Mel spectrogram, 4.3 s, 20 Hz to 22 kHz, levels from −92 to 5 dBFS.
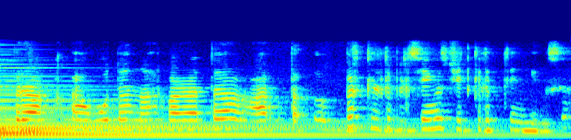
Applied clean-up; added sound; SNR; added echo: none; Acoustic guitar / Strum; 4 dB; none.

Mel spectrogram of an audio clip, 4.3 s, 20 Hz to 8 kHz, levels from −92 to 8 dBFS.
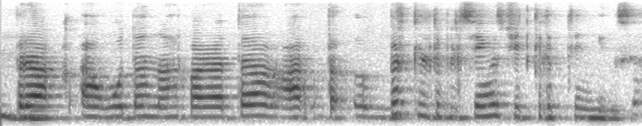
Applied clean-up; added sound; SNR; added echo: none; none; none; none.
